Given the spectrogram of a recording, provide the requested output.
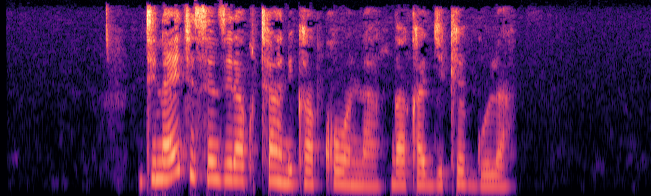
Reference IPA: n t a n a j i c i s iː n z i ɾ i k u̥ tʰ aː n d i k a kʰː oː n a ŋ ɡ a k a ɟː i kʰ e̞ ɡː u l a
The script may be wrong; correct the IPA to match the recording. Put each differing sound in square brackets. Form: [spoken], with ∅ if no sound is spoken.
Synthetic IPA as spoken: n t [i] n a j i c i s iː n z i ɾ [a] k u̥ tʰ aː n d i k a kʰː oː n a ŋ ɡ a k a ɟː i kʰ e̞ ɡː u l a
